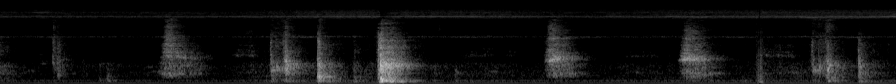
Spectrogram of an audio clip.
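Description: A man exercising, breathing hard in short heavy exhales about every second and a half, with one sharp thump just before four seconds in as he drops to the floor into a burpee.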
